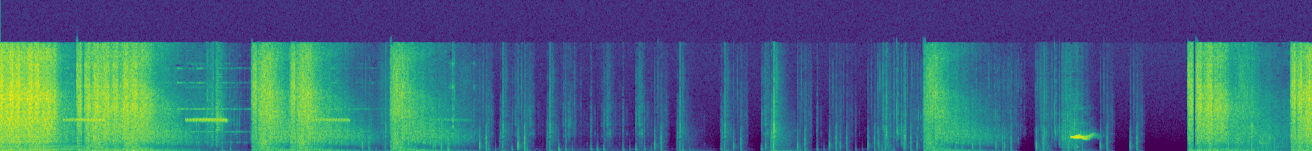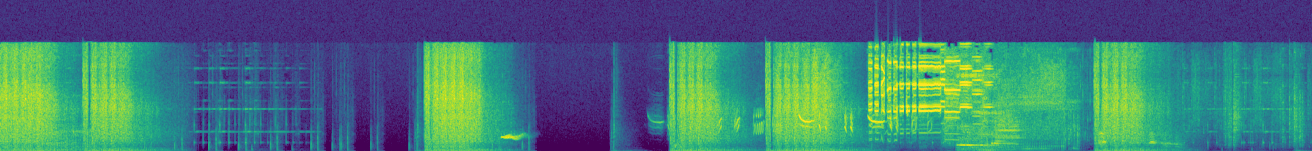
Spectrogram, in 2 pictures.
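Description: Gunfire rings out in loud, echoing bursts.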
